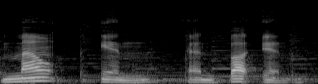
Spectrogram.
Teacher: with just a pure glottal stop for that T sound in the middle of the word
